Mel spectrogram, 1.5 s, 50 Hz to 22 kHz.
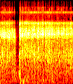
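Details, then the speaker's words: Cub Cadet SLT1050 riding mower ground-drive idler pulley, removed and spun by hand: dry, gritty high-pitched rasp that holds steady; it was very noisy at full engine speed under belt pressure, so the idler bearing is worn out. "I'll be surely can hear that but that's standing at full engine speed with the uh weight of the belt or the pressure of the belts on it that sure made a lot of noise"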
